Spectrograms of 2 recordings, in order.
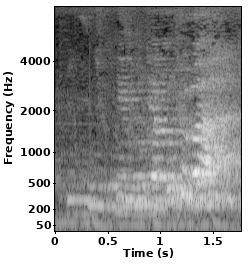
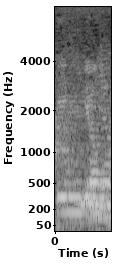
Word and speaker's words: Kim Jong-il: Bagus ya, tapi ini bacanya apa tadi? Kim Jong-2. Harusnya apa? Kim Jong-il. Kim Jong-il ini bacanya ya.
